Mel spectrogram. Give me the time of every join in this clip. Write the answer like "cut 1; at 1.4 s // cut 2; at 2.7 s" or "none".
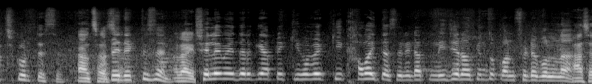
cut 1; at 2.0 s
